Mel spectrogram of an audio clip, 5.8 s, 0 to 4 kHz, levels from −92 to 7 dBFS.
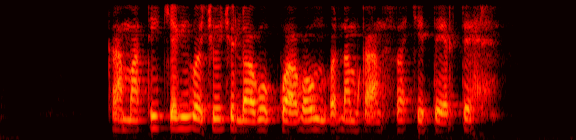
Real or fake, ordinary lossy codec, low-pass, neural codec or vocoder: real; none; 3.6 kHz; none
